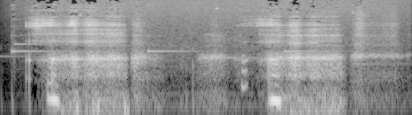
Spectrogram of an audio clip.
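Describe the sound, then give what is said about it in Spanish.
A ghostly, breathy moaning cry rises twice from under a bed, each wail lasting about a second with a short pause between, eerie and wavering, with no talking over it. “Todavía estaba sentado en la cama y se escuchó un ruido abajo de la cama, como un llanto o un gemido.”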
